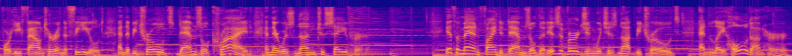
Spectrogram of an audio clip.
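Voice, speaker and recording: A man's voice: mid-range voice, very animated, measured pace. Dramatic, sweeping male scripture narrator over music. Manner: solemn, declamatory. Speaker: audio Bible narrator. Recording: music bed under voice.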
